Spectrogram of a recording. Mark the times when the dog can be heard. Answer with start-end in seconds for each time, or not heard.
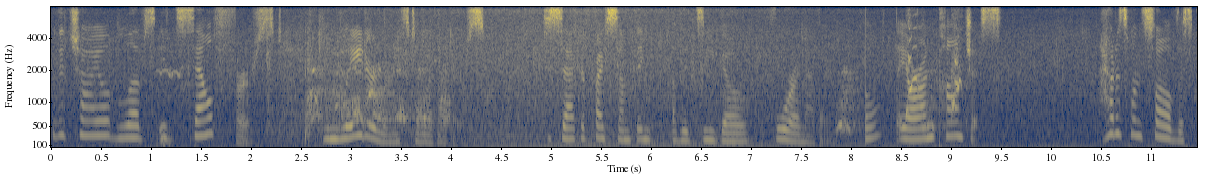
2.1-4.0, 7.8-9.2.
